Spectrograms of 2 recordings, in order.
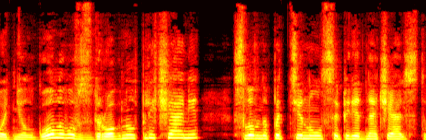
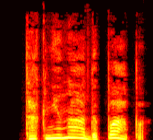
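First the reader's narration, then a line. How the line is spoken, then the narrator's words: Timid correction. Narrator (Russian): робко поправила Манечка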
